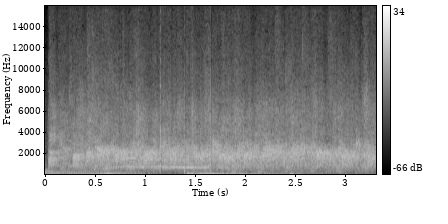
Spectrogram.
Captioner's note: audience cheers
